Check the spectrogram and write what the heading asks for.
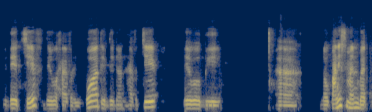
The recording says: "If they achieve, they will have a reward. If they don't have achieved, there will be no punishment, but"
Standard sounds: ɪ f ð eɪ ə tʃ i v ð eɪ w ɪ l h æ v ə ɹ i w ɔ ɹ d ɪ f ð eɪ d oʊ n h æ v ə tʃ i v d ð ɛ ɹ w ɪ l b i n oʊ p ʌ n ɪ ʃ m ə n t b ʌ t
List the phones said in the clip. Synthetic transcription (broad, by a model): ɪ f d eɪ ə tʃ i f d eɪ w ɪ l h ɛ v ə ɹ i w ɔ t ɪ f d eɪ d oʊ n h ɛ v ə tʃ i f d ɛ w ɪ l b i n oʊ p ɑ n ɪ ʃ m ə n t b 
